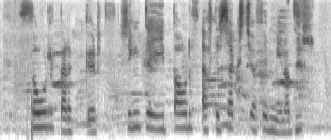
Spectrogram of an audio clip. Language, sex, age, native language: Icelandic, female, 11, Icelandic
